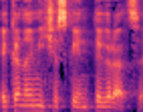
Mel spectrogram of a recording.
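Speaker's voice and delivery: usual speaking voice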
